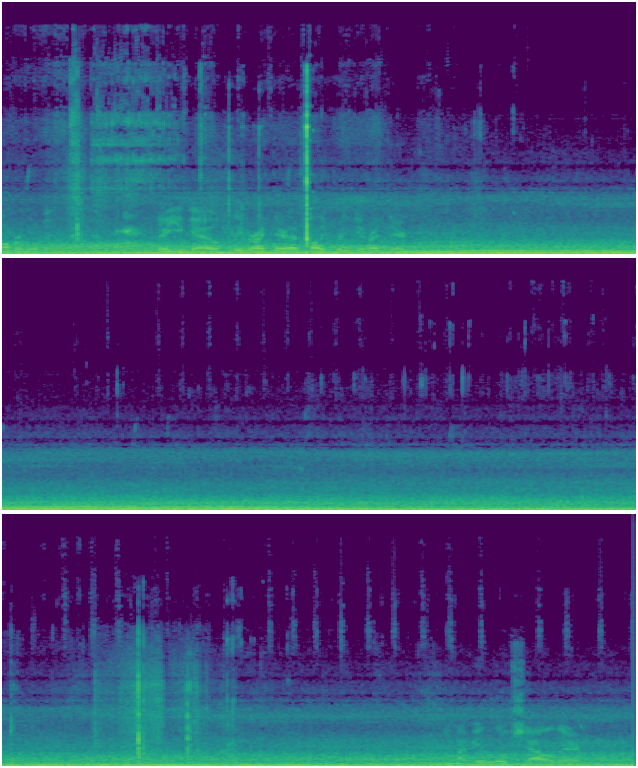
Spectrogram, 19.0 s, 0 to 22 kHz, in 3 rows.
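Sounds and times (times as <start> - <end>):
distant engine drone: 0.0 - 19.0
faint clicks: 0.7 - 3.4.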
